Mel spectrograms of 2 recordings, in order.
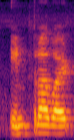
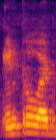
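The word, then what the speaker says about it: introvert: इंट्रावर्ट जिसको हम लोग इंट्रोवर्ट पढ़ते हैं, इंट्रावर्ट है सही उच्चारण।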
